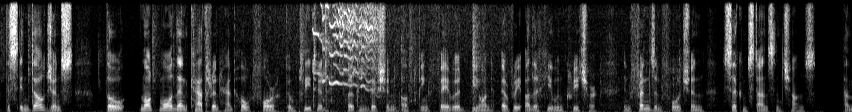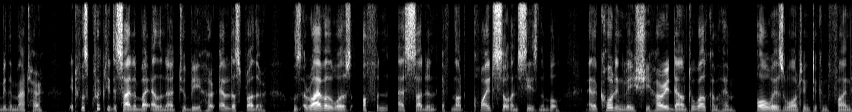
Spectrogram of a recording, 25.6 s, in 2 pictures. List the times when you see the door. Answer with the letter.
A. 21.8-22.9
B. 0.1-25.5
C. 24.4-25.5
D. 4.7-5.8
D.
